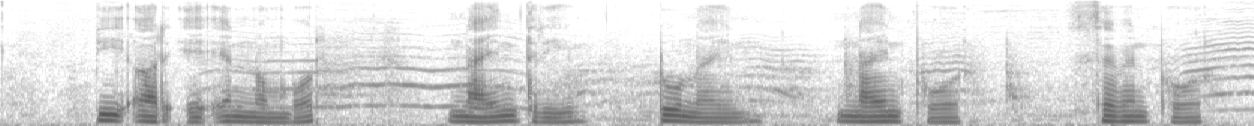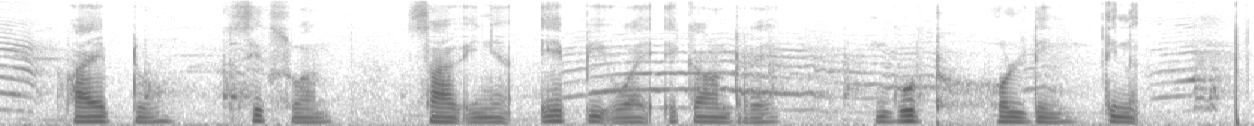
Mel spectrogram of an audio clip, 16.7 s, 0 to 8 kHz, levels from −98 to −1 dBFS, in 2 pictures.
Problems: background sounds at intervals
